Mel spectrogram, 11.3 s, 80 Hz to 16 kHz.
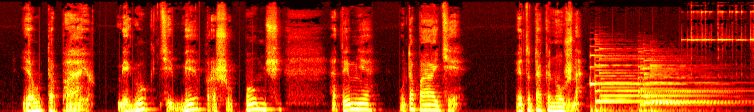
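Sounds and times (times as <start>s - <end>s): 
speech: 0.4s - 7.0s, 7.8s - 9.0s
doorbell ringing in the front hall: 10.2s - 11.3s.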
